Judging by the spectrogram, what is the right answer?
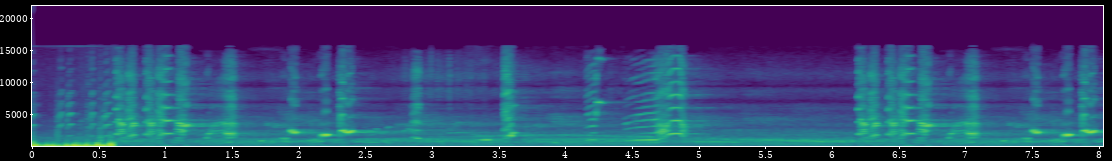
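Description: Bali mynah calling: scattered sharp chirps and whistles, a quick run of rising notes near the middle, and bunched calls near the end. It opens with a loud, low, rapid pulsing sound that cuts off about half a second in.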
